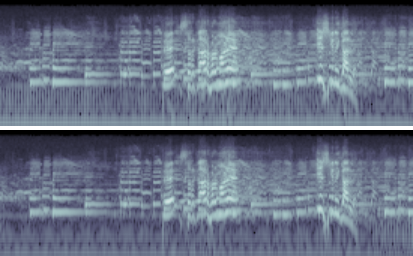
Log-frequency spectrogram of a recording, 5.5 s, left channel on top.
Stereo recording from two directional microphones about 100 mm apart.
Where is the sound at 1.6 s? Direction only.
20° right (ahead or behind).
